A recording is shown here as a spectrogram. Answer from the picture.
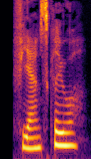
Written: fjernskriver

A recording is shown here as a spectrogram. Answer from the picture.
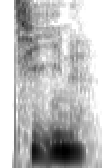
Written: tiende

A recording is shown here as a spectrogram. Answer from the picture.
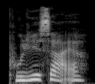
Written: puljesejr

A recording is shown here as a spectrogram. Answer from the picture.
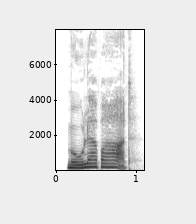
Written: måleapparat

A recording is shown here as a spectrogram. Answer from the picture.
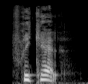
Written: frikald

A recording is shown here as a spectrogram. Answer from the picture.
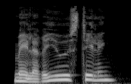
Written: maleriudstilling

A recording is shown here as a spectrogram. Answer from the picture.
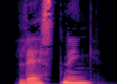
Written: lastning

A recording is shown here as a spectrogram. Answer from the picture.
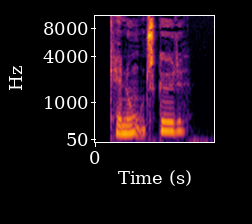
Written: kanonskytte

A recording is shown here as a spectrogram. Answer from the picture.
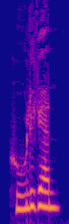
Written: hooligan

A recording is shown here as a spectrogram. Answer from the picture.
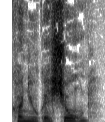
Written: konjugation

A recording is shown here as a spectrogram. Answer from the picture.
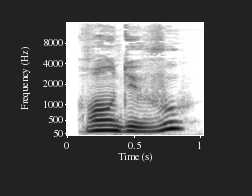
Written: rendezvous

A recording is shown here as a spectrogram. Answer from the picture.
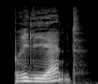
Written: brillant

